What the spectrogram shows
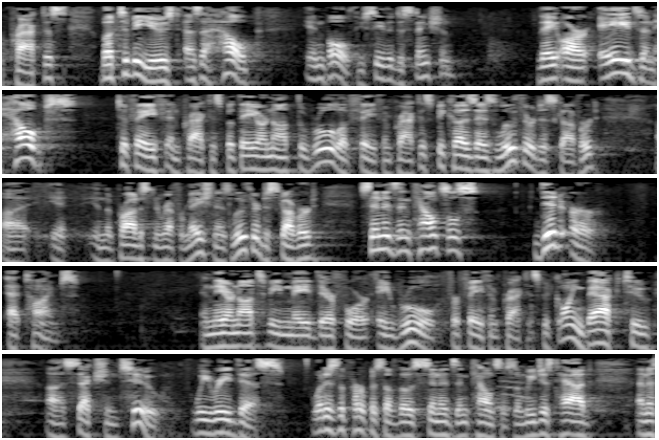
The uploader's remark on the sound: preached at Grace Orthodox Presbyterian Church in Sewickley, PA, during the morning Worship Service on Sunday, October 22, 2023.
